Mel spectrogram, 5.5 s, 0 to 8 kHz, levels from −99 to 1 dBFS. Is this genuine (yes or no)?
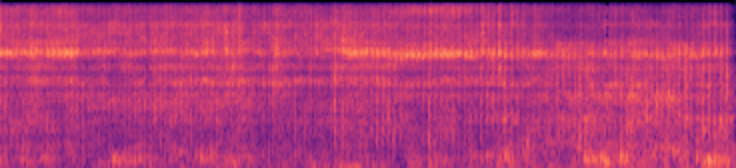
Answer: no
